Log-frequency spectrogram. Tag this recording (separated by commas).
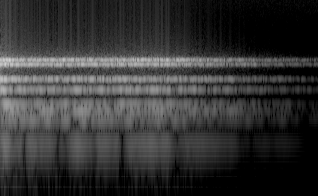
Musical instrument, Organ, Music, Keyboard (musical)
